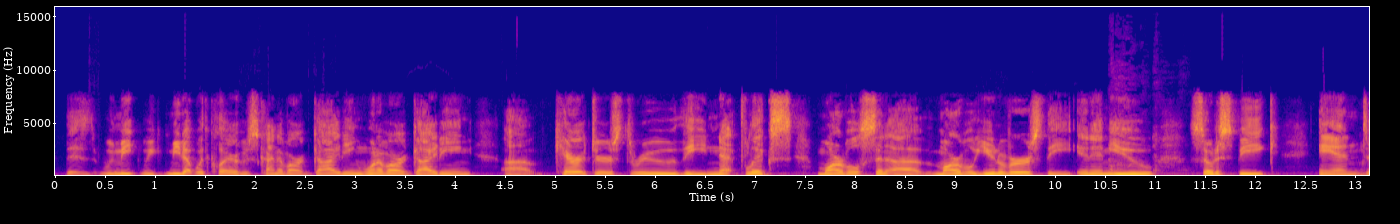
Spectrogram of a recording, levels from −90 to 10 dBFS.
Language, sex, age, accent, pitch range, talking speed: English, male, 30-49, American, 100-125 Hz, 150 wpm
